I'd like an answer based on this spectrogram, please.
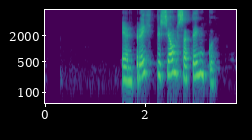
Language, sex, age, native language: Icelandic, female, 50-59, Icelandic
